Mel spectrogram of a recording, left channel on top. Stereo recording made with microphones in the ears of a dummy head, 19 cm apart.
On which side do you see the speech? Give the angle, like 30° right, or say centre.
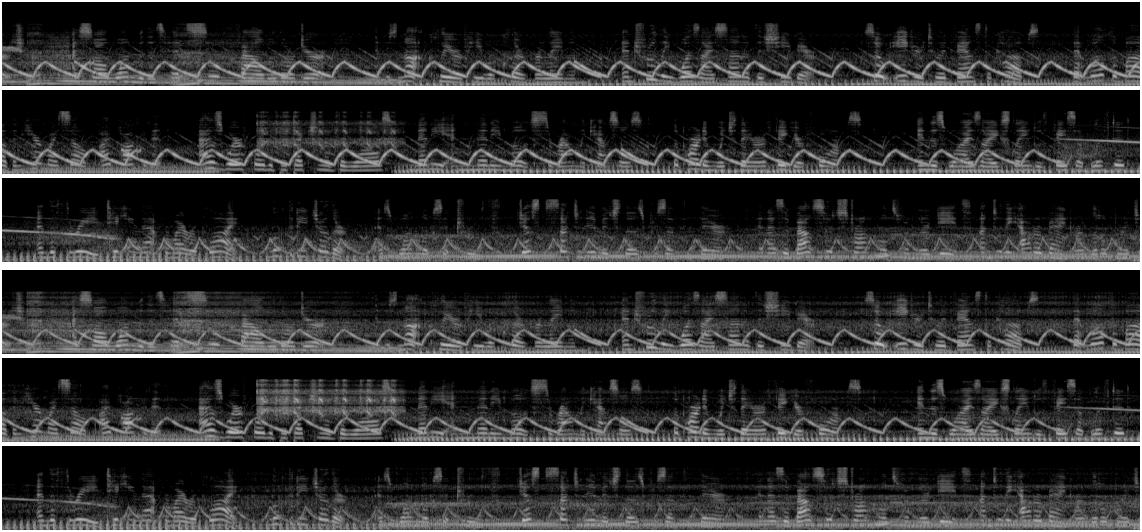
10° right.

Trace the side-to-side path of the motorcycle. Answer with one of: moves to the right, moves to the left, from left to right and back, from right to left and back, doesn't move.
doesn't move.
